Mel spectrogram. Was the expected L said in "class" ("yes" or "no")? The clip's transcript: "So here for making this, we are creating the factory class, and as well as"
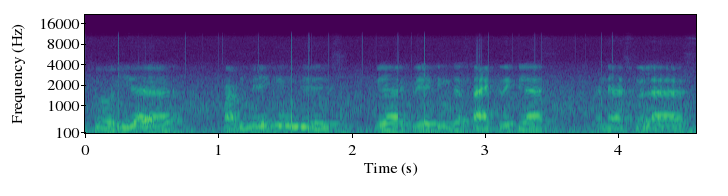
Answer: yes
